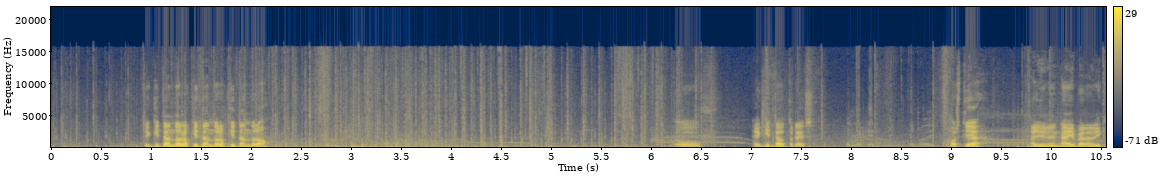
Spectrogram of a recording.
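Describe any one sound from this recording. A young man talks loudly and with animation into a close microphone.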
